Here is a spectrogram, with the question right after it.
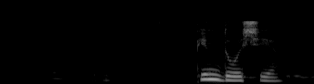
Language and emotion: Russian, neutral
